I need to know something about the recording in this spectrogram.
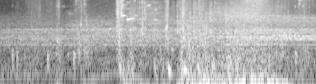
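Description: A crate lid clicks open.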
